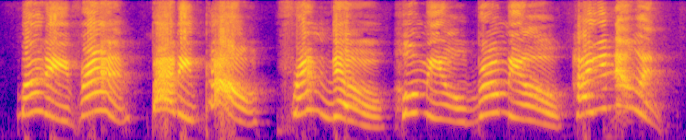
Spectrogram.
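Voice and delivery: forced cheer, strained, shrill, very high and loud. Narrator reads Lance greeting Keith at the door: strained enthusiasm, pitched too high. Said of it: "he says with strained enthusiasm, voice pitched a little too high".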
